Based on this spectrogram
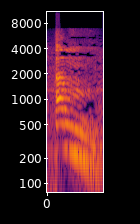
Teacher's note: Berhenti suara kita di mana? Di dua bibir, pertemuan dua bibir kita · Term: huruf mim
